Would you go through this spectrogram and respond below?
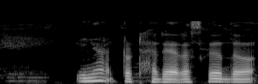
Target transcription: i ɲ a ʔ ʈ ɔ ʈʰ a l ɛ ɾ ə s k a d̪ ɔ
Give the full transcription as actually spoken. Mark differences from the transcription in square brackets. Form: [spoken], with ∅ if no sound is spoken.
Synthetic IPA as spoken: i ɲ a ʔ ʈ ɔ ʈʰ a [ɾ] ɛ ɾ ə s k [ə] d̪ ɔ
